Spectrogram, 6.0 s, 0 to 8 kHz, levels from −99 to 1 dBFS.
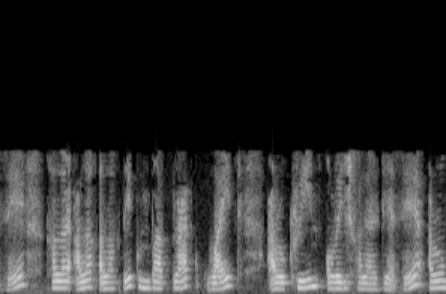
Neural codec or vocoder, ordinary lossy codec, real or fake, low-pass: none; AAC, 16 kbps; real; 7.2 kHz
